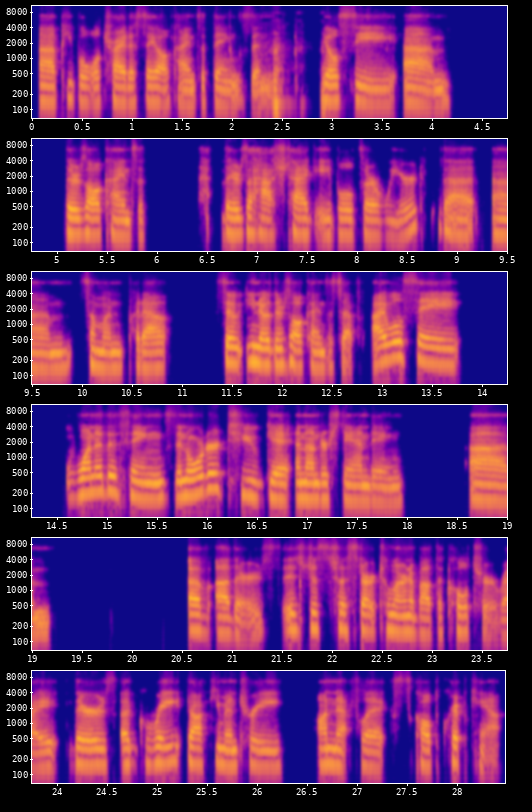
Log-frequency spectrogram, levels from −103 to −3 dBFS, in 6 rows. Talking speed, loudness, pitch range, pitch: 150 wpm, -27 LUFS, 140-165 Hz, 150 Hz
